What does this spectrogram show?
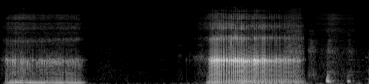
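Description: Soft snoring, two drawn-out breaths a moment apart with a quiet pause between, close and steady, followed by a few faint murmurs.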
